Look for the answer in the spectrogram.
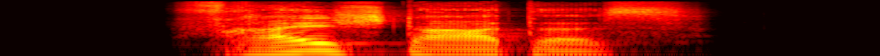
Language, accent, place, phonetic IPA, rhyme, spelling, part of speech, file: German, Germany, Berlin, [ˈfʁaɪ̯ˌʃtaːtəs], -aɪ̯ʃtaːtəs, Freistaates, noun, De-Freistaates.ogg
- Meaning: genitive singular of Freistaat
